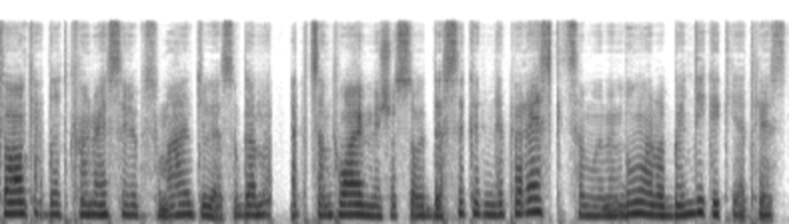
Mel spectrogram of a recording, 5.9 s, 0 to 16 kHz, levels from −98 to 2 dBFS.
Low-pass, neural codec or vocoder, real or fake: 10.8 kHz; codec, 24 kHz, 0.9 kbps, WavTokenizer, medium music audio release; fake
